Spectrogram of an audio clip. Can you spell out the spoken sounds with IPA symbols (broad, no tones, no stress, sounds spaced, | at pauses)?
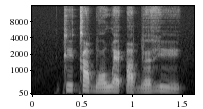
k y k ɑ b ɔ w æ ʔ ɑ b œ ɦ y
